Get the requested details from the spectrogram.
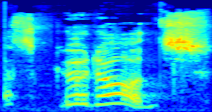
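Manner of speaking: squeak in the voice. Playing a game and counting up points, with a squeak in his voice. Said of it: "with a squeak in his voice".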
